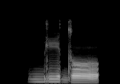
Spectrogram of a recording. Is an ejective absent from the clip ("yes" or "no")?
yes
